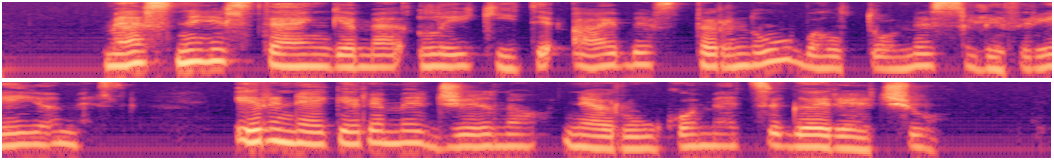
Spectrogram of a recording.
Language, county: Lithuanian, Šiauliai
